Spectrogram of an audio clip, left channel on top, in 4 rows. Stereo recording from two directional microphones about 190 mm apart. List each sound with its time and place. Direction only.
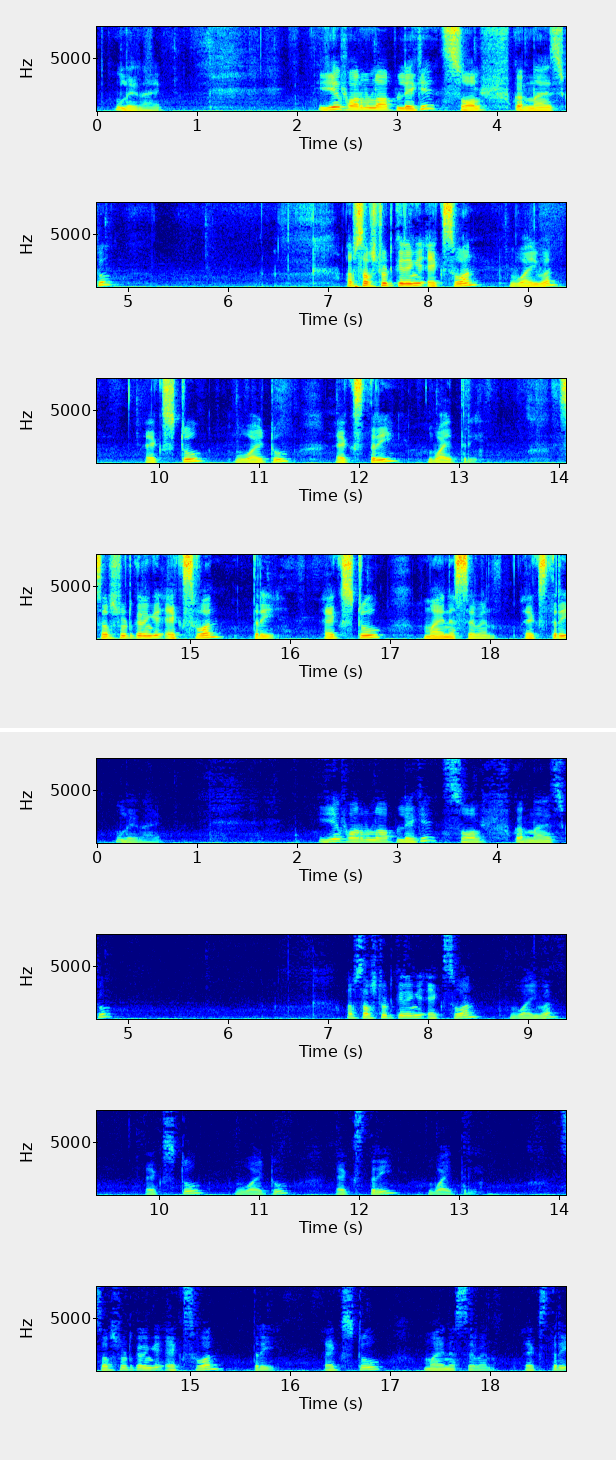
0.2 s rub: 40° left (ahead or behind)
1.1 s a sound: 35° left (ahead or behind)
2.2 s rub: 25° left (ahead or behind)
6.8 s speech: 55° left (ahead or behind)
14.1 s speech: 55° left (ahead or behind)
16.3 s speech: 55° left (ahead or behind)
